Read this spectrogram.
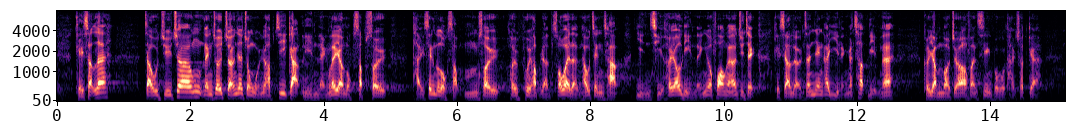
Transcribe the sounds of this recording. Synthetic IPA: kʰe˨˩jsɐ˨t̚lɛː˥ | t͡sɐ˨wt͡ʃyː˨t͡ʃœː˥ŋlɪ˨˥ŋsʰɵ˨˥ɥt͡ʃœː˨˥ŋt͡sɛ˥t͡sʊ˧ŋwuː˨˩nkɛː˧hɐ˨p̚t͡siː˥kaː˧k̚liː˨˩nlɪ˨˩ŋlɛː˥jɐ˨wlʊ˨k̚sɐ˨p̚sɵ˧ɥ | t̪ʰɐ˨˩jsɪ˥ŋt̪o˧lʊ˨k̚sɐ̰˨p̚m̩˨˧sɵ˧ɥhɵ˧ɥpʰuː˧jhɐ˨p̚jɐ˨˩nsɔː˨˥wɐ˨jlɐ˨˩nhɐ˨˥wt͡sɪ˧ŋt͡sʰaː˧k̚ | jiː˨˩nt͡sʰiː˨˩t̪ʰɵ˧jɐ˨˧wliː˨˩nlɪ˨˩ŋːkɛ˧fɔː˥ŋhɐː˨ŋjɐ˥t͡ʃyː˨˧˥t͡sɪ˨k̚kʰe˨˩sɐ˨jɐ˨˧wlœː˨˩ŋt͡sɐ˧njɪ˥ŋɦɐ˨˥jiː˨lɪ˨˩ŋjɐ˥t̚t͡sʰɐ˥t̚lḭː˨˩nlɛː˥ | kʰɵ˨˧ɥjɐ˨mlɔː˨jt͡ʃɵ˨˧ja˨˧ɐ˥fɐ˨nsi˥jɪ˧ŋpo˧ko˧wt̪ʰɐ˨˩jt͡ʃʰt̚kɛ˧

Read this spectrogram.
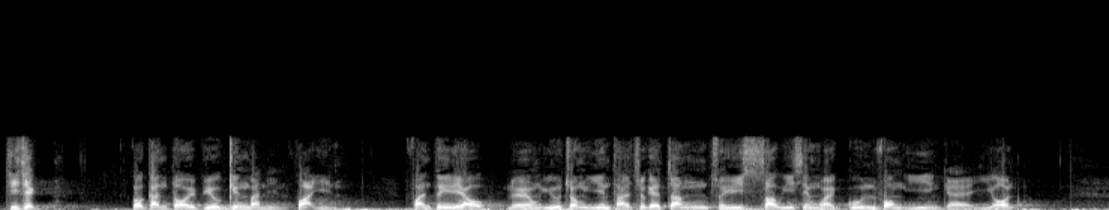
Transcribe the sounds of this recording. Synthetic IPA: t͡siː˨˥t͡sɪ˨k̚ | ŋɔː˨˥kɐ˨˥nt̪ɔː˨jpiː˨˥wkɪ˥ŋmɐ˨˩nliː˨˩nfaː˧t̚jḭː˨˩nfaː˨˥nt̪ɵ˧jlɐ˨˩wlœː˨˩ŋjy˨˧wt͡sɔ˥ŋjiː˧˥ji˨˩nt̪ʰɐ˨˩jt͡ʃʰɵ˥t̚kɛː˧t͡sɐ˥ŋt͡sʰɵ˨˥jsɐ˨˥wjiː˨˥sɪ˨˩ŋwɐ˨˩jkuː˥nfɔː˥ŋjiː˨˧˥jiː˨˩nkɛː˧jiː˨˧ɔː˧n

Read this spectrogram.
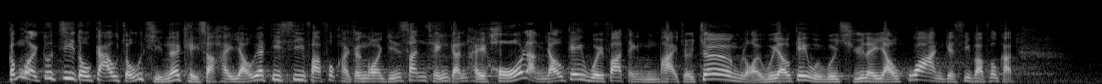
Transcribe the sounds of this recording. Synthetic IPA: kɐ˨˥mŋɔː˨˧jɪ˨k̚t̪o˥wt͡siː˥t̪o˧wkaː˧wt͡so˨˥wt͡sʰiː˨˩nlɛː˥kʰe˨˩jsɐ˨t̚hɐ˨jːɐ˨˧wjɐ˥t̚t̪iː˥siː˥faː˧t̚fʊ˥k̚hɐ˨˩t̚kːɛː˧ŋɔː˧nkiː˨˥nsɐ˥nt͡sʰɪ˨˥ŋkɐ˨˥nɦɐ˨jhɔː˨˥lɐ˨˩ŋjɐ˨˧wke˥jwuː˨jfaː˧t̪ʰːɪ˨˩ŋm̩˨˩pʰaː˨˩jt͡sɵ˨˩t͡ʃœː˥ŋlɔ̰ː˨˩jwuː˨˧jɐ˨˧wke˥jwuː˨jwu˨˧jt͡ʃʰyː˨˥le˨˧jːɐ˨˧wkʷaː˥nkɛː˧siː˥faː˧t̚fʊ˥k̚hɐ̰˨˩t̚

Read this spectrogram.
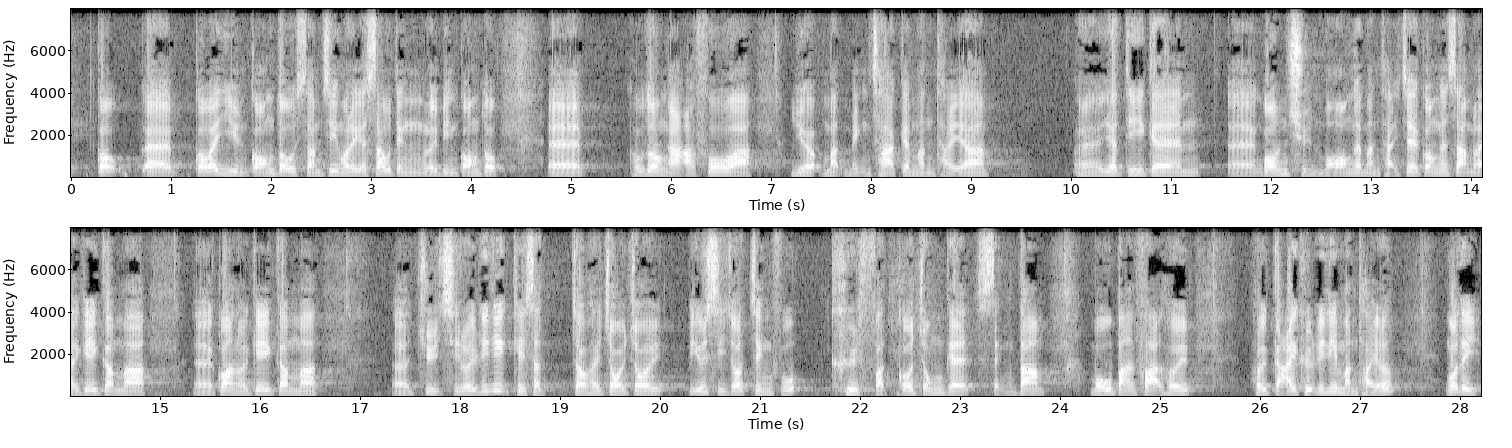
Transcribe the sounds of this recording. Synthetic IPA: kɔː˧ʔɛː˨kɔː˧wɐ˨˥jjiː˨˧jyː˨˩nkɔː˨˥ŋt̪o˧wsɐ˨mt͡siː˧ŋɔ˨˧ɾe˨jkɛː˧sɐ˥wt̪ɪ˨ŋlɵ˨˧ɥpiː˨nkɔː˨˥ŋt̪o˧wɛː˨ | ho˨˥wt̪ɔː˥ŋa̰ː˨˩fɔː˥aː˧jœː˨k̚mɐ˨t̚mɪ˨˩ŋt͡sʰaː˧k̚kːɛ˧mɐ˨nt̪ʰɐ˨˩jaː˧ | ɛː˨jɐ˥t̚t̪iː˥kɛː˧ | ɛ˨˩ŋɔː˥nt͡ʃʰyː˨˩nmɔː˨˧ŋkɛ˧mɐ˨nt̪ʰɐ˨˩jt͡sɛː˥ɛ˨jkɔː˨˥ŋkɐ˨˥nsaː˧t̚mɐ˨t̚lɐ˨˧jke˥jkɐ˥maː˧ɛ˨kwaː˥nhɵ˨˧ke˥jkɐ˥maː˧ | ʔɛː˧t͡ʃyː˥yː˨˩t͡sʰiː˨˥lɵ˨˧˥ɥniː˥t̪iː˥kʰe˨˩jsɐ˨t̚ | t͡sɐ˨wɦɐ˨jt͡sɔː˨jt͡sɔː˨jpiː˨˥wsiː˨t͡sɔː˨˥t͡sɪ˧ŋfuː˨˥kʰyː˧t̚fɐ˨t̚kɔː˨˥t͡sʊ˨˥ŋkɛː˧sɪ˨˩ŋt̪aː˥mːo˨˧wpaː˨nfaː˧t̚ɦɵ˧ɥ | hɵ˧ɥkaː˨˥jkʰyː˧t̚niː˥t̪iː˥mɐ˨nt̪ʰɐ˨˩jlɔː˥ | ŋɔː˨˧t̪e˨j

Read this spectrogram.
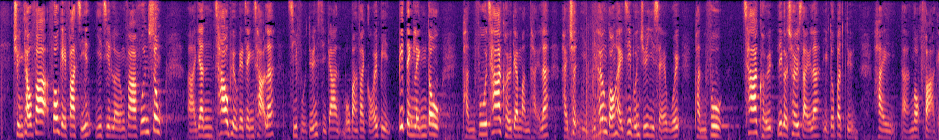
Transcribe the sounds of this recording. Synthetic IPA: t͡ʃʰyː˨˩nkʰɐ˨˩wfaː˧fɔː˥ke˨jfaː˧t̚t͡siː˨˥njiː˨˧t͡siː˧t̚lœː˨ŋfaː˧fuː˥nsʊ˥ŋ | ʔa˨jɐ˧nt͡sʰaː˥wpʰiː˧wkɛː˧t͡sɪ˧ŋt͡sʰa̰ː˧˥k̚lɛː˥t͡sʰiː˨˧fuː˨˩t̪yː˨˥nsiː˨˩kaː˧nmo˨˧wpaː˨nfaː˧t̚kɔː˨˥jpiː˨npiː˥t̚t̪ɪ˨˩ŋlɪ˨˩ŋt̪o˧w | pʰɐ˨˩nfuː˧t͡sʰaː˥kʰɵ˨˧ɥkɛː˧mɐ˨nt̪ʰɐ̰˨˩jlɛː˥hɐ˨jt͡ʃʰɵ˥t̚jiː˨˩njiː˨˩ɦœː˥ŋkɔː˨˥ŋɦɐ˨jt͡siː˥puː˨˥nt͡ʃyː˨˥jiː˨˧sɛː˨˧wuː˨˥jpʰɐ˨˩nfuː˧ | t͡sʰaː˥kʰɵ˨˧ɥliː˥kɔː˧t͡ʃʰɵ˥ɥsɐ˧jlɛː˥jɪ˨k̚t̪o˥wpɐ˥t̚t̪yː˨n | hɐ˨jŋɔː˧k̚fa̰ː˧kɛ˧

